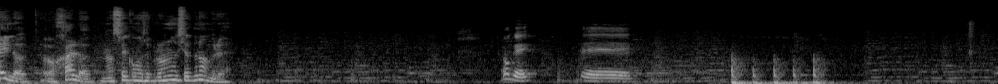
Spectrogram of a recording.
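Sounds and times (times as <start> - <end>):
speech: 0.0 - 2.4, 5.0 - 6.7
firm knocking on a door: 7.2 - 8.5.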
